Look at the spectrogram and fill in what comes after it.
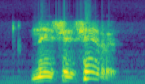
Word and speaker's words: neceser: Neceser. Se escribe necesaire, pero se pronuncia neceser.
